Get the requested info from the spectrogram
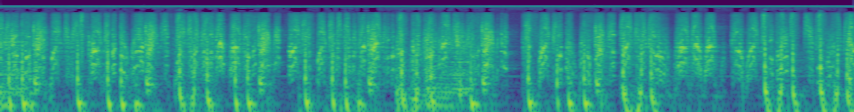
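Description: Turntablists scratching vinyl records on Technics turntables over a hip-hop beat: rapid back-and-forth scratches and cuts, with a brief break about five seconds in.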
